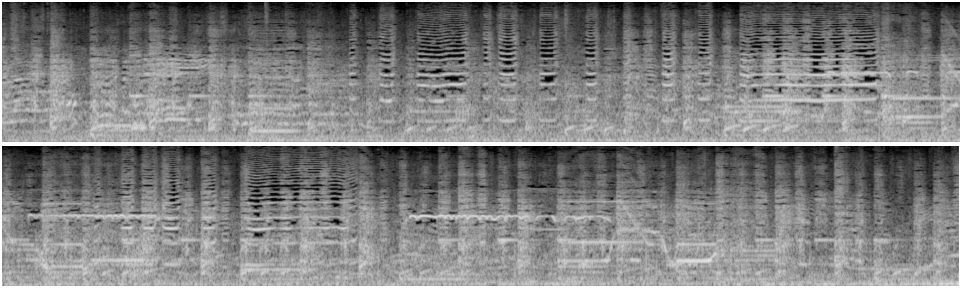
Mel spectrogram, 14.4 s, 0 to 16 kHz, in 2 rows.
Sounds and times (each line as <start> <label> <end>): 0.0 Cornetas 14.3
0.0 maracas 14.3
0.0 musica bailable 14.3
0.0 pitos 14.3
0.0 zumbido de fondo 14.3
